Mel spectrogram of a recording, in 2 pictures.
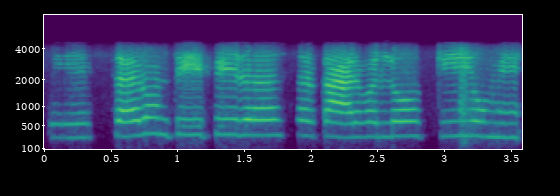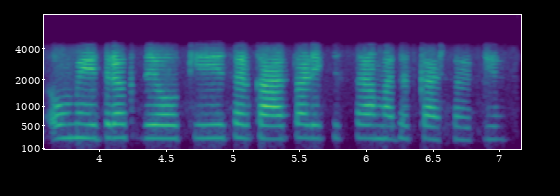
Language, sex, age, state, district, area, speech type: Punjabi, female, 30-45, Punjab, Gurdaspur, rural, conversation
